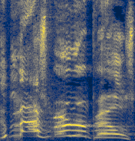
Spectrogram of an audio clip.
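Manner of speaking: put-on ranting voice. Retelling a reaction to a clip: Alex Jones impression. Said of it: "that's Alex Jones".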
